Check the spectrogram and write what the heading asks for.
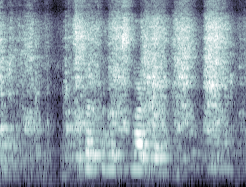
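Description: A spoon scraping and stirring inside a steel cooking pot, a rasping scrape of metal on the pot.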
